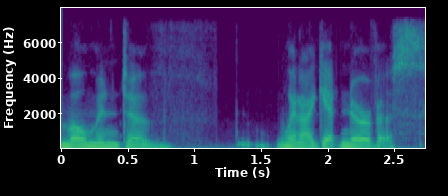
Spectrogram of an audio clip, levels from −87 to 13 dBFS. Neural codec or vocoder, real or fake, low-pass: none; real; 7.2 kHz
